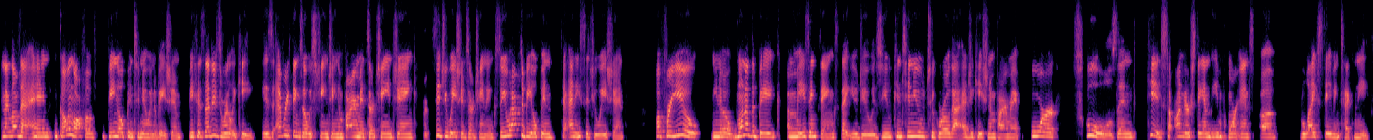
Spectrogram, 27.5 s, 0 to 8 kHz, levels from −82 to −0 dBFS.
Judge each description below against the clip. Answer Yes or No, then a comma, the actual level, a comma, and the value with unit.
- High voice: Yes, high, 220 Hz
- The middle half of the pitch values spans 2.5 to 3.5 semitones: Yes, average, 3.2 semitones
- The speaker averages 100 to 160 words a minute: Yes, average, 155 wpm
